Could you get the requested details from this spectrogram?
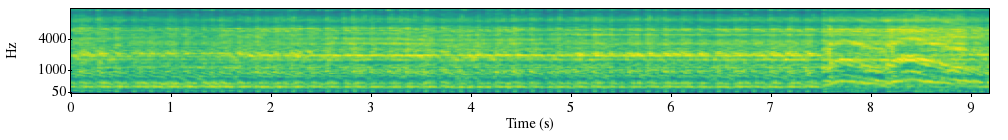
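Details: Honda Beat FI ESP scooter with heavy droning hum rising with throttle, sounding like the CVT but actually a worn connecting rod big-end bearing.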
